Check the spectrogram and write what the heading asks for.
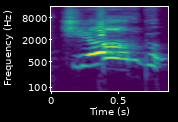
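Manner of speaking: very high, loud roar; a hammed-up captain's roar. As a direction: roar the order to jump. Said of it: "roared Earl".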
